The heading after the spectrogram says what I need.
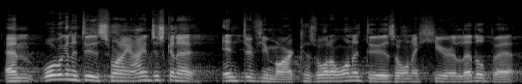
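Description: A man's voice: a little high, fast. A man leading a live church interview, upbeat and encouraging as he prompts his guest with questions. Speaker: church leader hosting an interview. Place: church hall. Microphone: handheld microphone. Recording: echoey church hall.

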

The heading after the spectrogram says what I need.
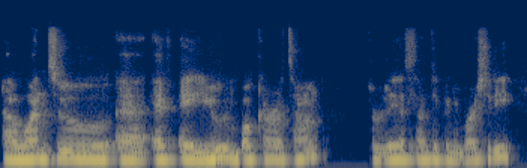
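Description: A man's voice: mid-range voice, flat delivery, fast talker, mellow. A young man from the Republic, telling his story as a podcast guest in an earnest, upbeat, motivational way. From Dominican Republic. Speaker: guest entrepreneur. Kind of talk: casual podcast interview.

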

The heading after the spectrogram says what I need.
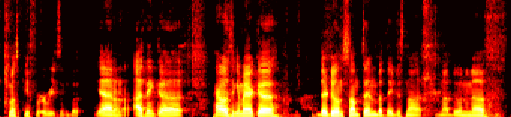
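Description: Rambling, animated man chatting. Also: medium pitch, fast, no room sound, clean studio sound. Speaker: podcast host. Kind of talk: casual chat.

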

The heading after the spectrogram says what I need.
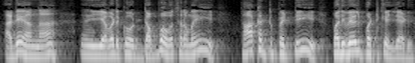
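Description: A man's voice: medium pitch, unhurried, lightly acted. A man voicing a nervous young male underling who answers in a hesitant, placating way.

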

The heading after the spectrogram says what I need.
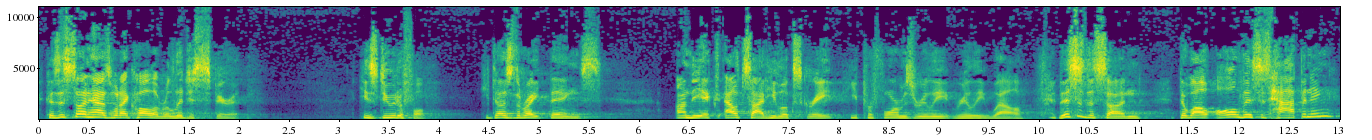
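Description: A man preaching a sermon in a casual, conversational and animated way, recorded in an echoey church. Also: high voice. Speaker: pastor.

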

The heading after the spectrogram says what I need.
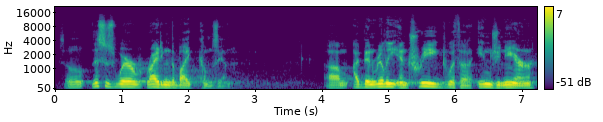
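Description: A man preaching as a priest at church, reading scripture and giving a homily in a measured, deliberate way, with pauses. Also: medium pitch, darkish tone, slightly rough. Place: large church, indoors. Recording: long cathedral echo, large hall.

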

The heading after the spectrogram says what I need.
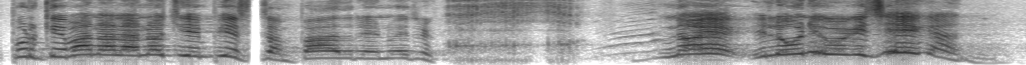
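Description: A man preaching a sermon in a church with a Rioplatense accent, emphatic, swinging between shouts and hushed intensity. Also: very high voice, big pitch swings, brisk, creaky. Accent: Rioplatense Spanish.

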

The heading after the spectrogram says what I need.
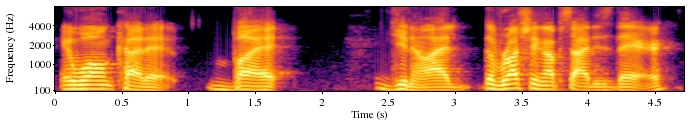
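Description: A man co-hosting a casual sports talk show, chatting in an animated way. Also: medium pitch, unhurried. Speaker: podcast co-host.

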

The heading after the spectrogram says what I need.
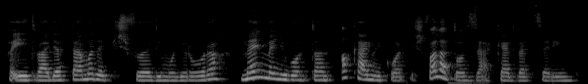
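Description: A woman voicing a cunning, scheming male fox in a storybook tale, speaking in a smooth, coaxing way. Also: mid-range voice, a little mellow, natural voice. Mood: sly coaxing.

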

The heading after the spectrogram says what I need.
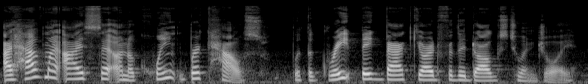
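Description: A woman voicing a steady, practical middle-aged father who speaks in a calm, measured and gently firm way. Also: medium pitch, creaky, heavily acted.

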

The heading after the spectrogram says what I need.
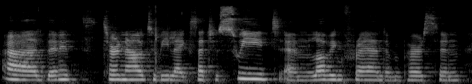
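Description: A woman from Argentina, a yoga teacher, talking in a gentle, reflective way with soft fillers as a podcast guest. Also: medium pitch, steady tone, measured pace. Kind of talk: casual conversational interview.

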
